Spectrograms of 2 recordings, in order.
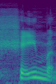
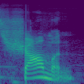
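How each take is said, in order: First: The first syllable sounds like the word shame. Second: The first syllable does not sound like shame. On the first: This is how the text-to-speech voice says it. The speaker calls it wrong. "It sounds like I'm I'm the person with shame, if you say it that way" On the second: This is how the speaker expected it to be said. The speaker calls it right. "I thought it's called shaman"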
